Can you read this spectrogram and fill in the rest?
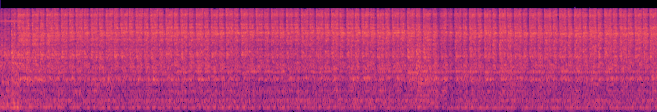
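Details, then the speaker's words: Maple burl bowl on a lathe, cutting the natural bark edge: rough hissing cut with rapid uneven chatter as the gouge cuts and misses, wanting to kick the tool away; turner pulls down on the tool more firmly, and a speed change made a big difference. "when you get to the natural edge part of this course pull down on the tool a little bit more firmly again you're going to be cut and missing and therefore it's gonna want to kick the kick the tool away"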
